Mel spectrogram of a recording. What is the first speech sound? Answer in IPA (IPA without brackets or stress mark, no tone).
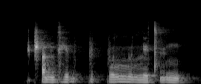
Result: t͡ʃʼ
